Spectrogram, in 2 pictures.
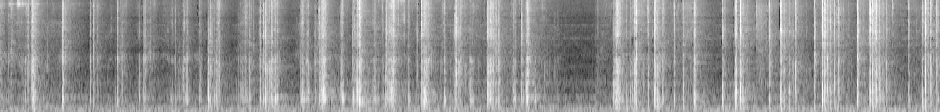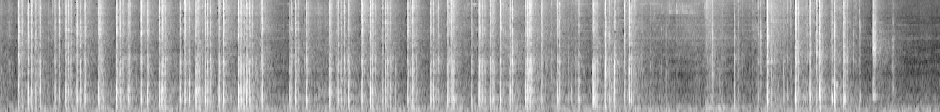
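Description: A small, hollow, printed metal Pokemon card tin is held close to the microphone while fingernails tap and scratch across its front and edges. The result is a fast, dense stream of dry, clicky taps and scrapes with almost no ring, pausing briefly around the four-second and twelve-second marks.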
